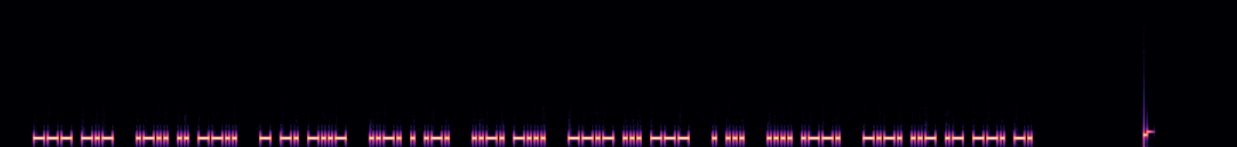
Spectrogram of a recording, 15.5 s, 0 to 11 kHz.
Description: Morse code, heard as a keyed tone, about 28 wpm, 700 Hz. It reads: OK LIZ TNX FER FB QSO ES HP CUAGN
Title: K1USN SST QSO Practice 28wpm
